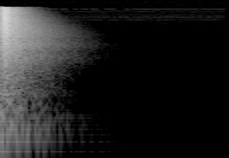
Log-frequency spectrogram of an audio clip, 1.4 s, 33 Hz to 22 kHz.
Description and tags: Studio B Near
Impulse response of Studio B at Middle Tennessee State University. There are 4 impulses of this room in this pack, with various microphone positions for alternate directional cues.
Ambience, Impulse, IR, Response, Reverb, Room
